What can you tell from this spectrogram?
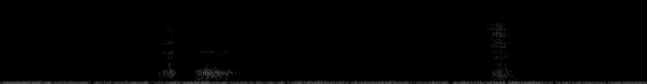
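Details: Two strong, forceful sneezes, quiet bursts over a steady low background hum; ordinary sneezing.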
